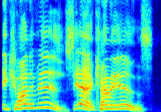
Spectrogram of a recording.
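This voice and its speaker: A man's voice: very high voice, moderate pace. A man hosting a war news show, talking casually over video clips, speaking straight to his viewers and often sounding incredulous. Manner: animated, talks straight to viewers, incredulous asides.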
